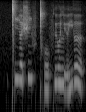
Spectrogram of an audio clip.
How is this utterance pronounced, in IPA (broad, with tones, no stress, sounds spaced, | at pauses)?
ǀ i˦ ɐ̯ ʃ i˦ f ǀʰ o˩ f ɾʲ o˦ lʲ ə̰˧˩˧ j ə˥˨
